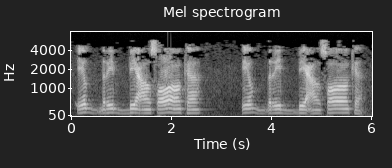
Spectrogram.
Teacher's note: ba sukun bertemu dengan ba, ya, maka tidak ditahan karena bukan huruf gunnah. Ya, tidak boleh dibaca idrib bi'asaka, tidak boleh ditahan, dilamakan ba-nya.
